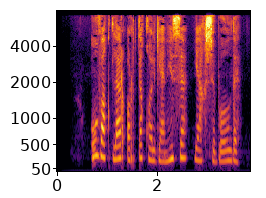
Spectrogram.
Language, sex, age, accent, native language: Uzbek, female, 18-24, Farg'ona, Uzbek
